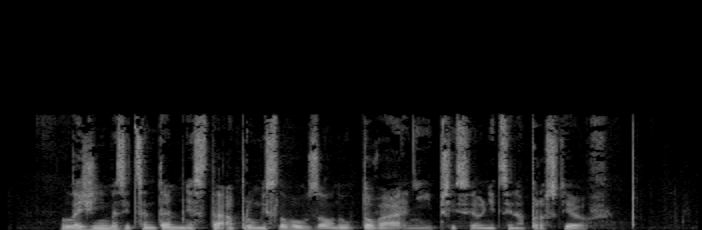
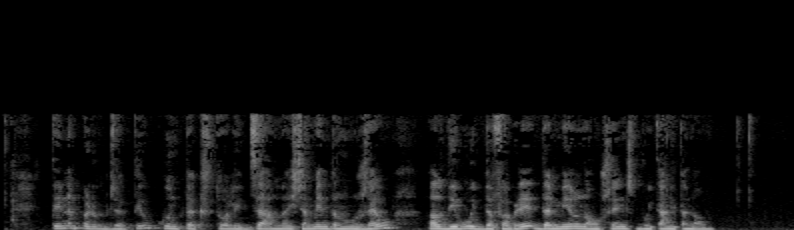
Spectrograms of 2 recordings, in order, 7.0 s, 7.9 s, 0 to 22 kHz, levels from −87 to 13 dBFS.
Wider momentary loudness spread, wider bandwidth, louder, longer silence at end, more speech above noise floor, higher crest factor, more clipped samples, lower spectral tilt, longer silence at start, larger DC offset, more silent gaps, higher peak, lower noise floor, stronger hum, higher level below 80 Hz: first, 14 LU vs 11 LU; about the same, 11.5 kHz vs 11.5 kHz; about the same, -28 LUFS vs -28 LUFS; first, 0.95 s vs 0.8 s; first, 41 dB vs 33 dB; about the same, 20 dB vs 18 dB; neither; second, -4 dB/octave vs -6.5 dB/octave; about the same, 0.6 s vs 0.55 s; neither; neither; about the same, -8 dBFS vs -10 dBFS; first, -69 dBFS vs -60 dBFS; neither; second, -76 dBFS vs -62 dBFS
